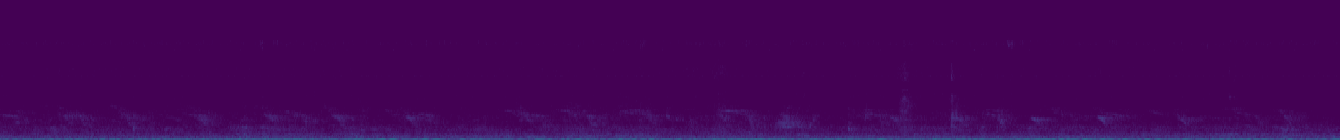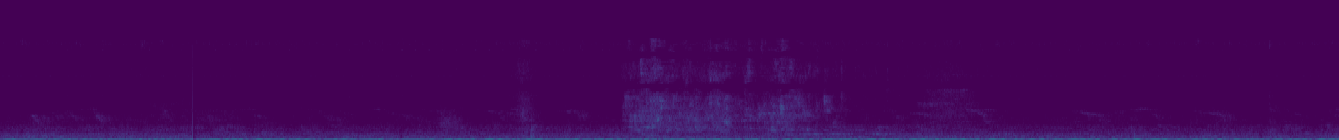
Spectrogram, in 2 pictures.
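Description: Birds chirping over and over in short, high, falling notes above a steady low rumble, with a brief hiss about ten seconds in.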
